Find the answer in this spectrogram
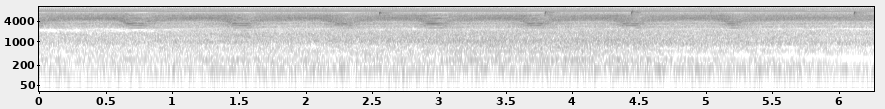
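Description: Cicadas fill the air with a dense, high, shimmering buzz that pulses in soft waves.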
